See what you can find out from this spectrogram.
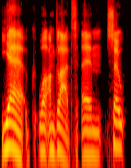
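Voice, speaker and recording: A man's voice: medium pitch, slow pace, sharp tone, dry recording, clean studio sound. A man hosting a podcast interview, talking casually with many fillers and restarts. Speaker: podcast host.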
